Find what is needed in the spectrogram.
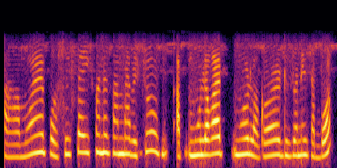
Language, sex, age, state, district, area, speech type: Assamese, female, 18-30, Assam, Golaghat, urban, conversation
